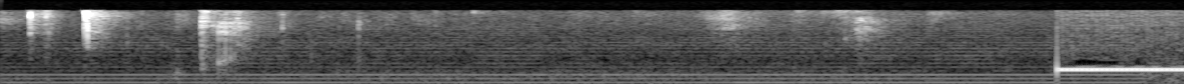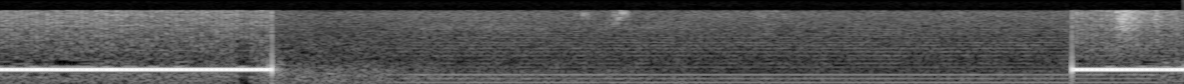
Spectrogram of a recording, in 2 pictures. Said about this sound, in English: I'm going to have to dial him from the switchboard, so you're going to hear me, you'll hear it. The dial pad, but no worries.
